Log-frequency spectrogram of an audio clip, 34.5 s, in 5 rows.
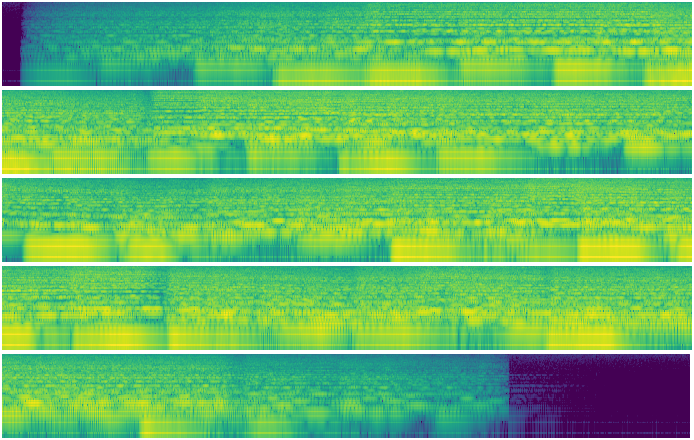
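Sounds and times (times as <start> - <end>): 
strings: 0.4 - 32.5.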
